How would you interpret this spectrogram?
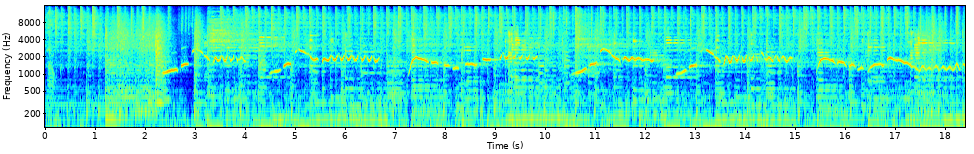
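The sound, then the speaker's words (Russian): A man whistles a lively melody in a song about radio, over a full, steady band backing, the whistled phrases rising and trilling in repeated bursts, clear and prominent throughout. “Он свистом разгоняет песни негатив.”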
